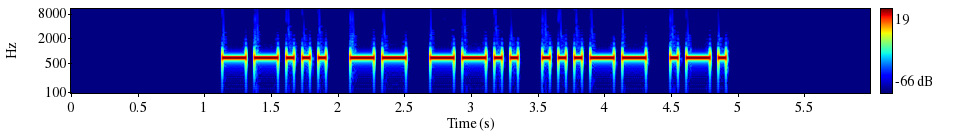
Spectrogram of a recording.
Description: Morse code, heard as a keyed tone, about 20 wpm, 700 Hz. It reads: 7MZ3R
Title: Code Groups - 5 Letter:Numbers - 20wpm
